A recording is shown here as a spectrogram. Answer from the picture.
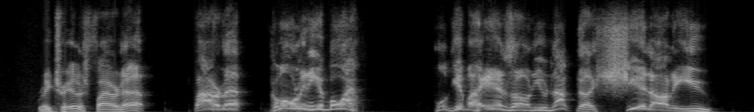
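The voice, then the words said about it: Good put-on Southern US accent. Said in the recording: “that's a really good Southern impression”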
